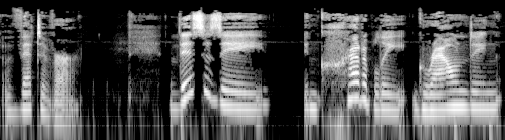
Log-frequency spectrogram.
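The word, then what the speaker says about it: vetiver: does not have the T but it's always pronounced vver this is a incredibly grounding earthy oil this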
